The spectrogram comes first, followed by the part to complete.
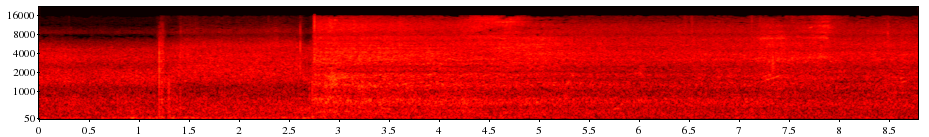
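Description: Sea surf breaking and washing over rocks: a steady rushing noise that comes in suddenly about three seconds in. Before that, a low rumble with voices in the background.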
